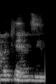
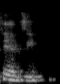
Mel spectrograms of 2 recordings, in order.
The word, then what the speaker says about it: Kenzie: Kenzie, just spelled like Mackenzie, Kenzie. It's not Mackenzie though, it's just Kenzie.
